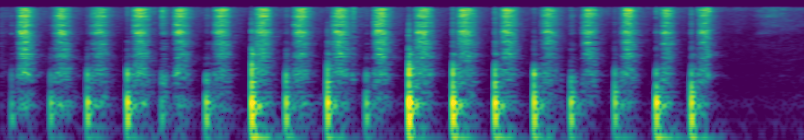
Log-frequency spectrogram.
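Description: A wooden pastel pencil rubs and scratches along the lower part of a drawing on a small taped sheet of sanded Pastelmat pastel card. About eighteen quick, dry, gritty strokes follow one another in an uneven rhythm, each a short burst of papery friction. The strokes stop and the clip ends in near-silence.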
